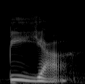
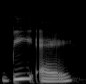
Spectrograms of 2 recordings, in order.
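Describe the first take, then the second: First: A y glide links the two words together. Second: The two words are joined with no y glide. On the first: The speaker calls it right. "add a y sound to make it blend together" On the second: The speaker calls it wrong. "So not be a"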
